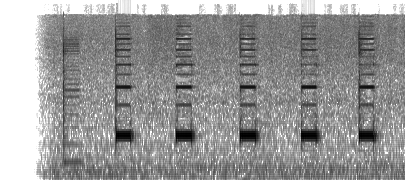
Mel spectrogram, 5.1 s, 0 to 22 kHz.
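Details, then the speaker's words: Pulse oximeter audible pulse beep in an anaesthesia training on pulse oximetry, after the sensor detects a pulse and shows saturation and pulse rate; the volume is set to a comfortable level. Steady high beeps, about 80 a minute, over soft room hum. "una vez que la unidad ha detectado un pulso se mostrarán la saturación de oxígeno y la frecuencia del pulso ajuste el volumen del bip audible del pulso a un nivel confortabl"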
